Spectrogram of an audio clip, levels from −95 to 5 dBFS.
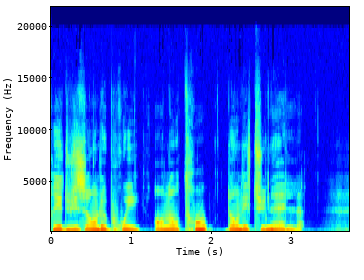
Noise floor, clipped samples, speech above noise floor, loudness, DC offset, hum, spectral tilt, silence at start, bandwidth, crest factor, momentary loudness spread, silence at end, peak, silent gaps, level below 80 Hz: -53 dBFS; under 0.1%; 31 dB; -23 LUFS; under 0.1%; none; -6 dB/octave; 0 s; 14.5 kHz; 14 dB; 7 LU; 0.6 s; -8 dBFS; none; -56 dBFS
